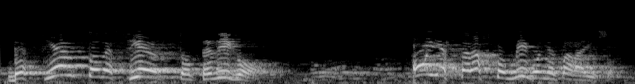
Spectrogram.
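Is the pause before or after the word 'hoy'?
before. The pause comes before the word hoy.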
